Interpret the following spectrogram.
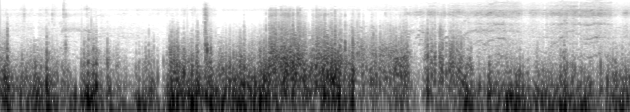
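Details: ARRMA Kraton RC car: irregular sharp clicks in bursts over wind rumble; unknown clicking noise, cause not pinned down.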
